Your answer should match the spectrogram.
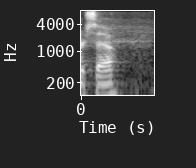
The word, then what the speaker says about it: Erso: Now, you have Jen and the Erso. – Yes. – Right? Is that how we pronounce it? – Yep. Erso? Jen okay. Erso.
